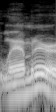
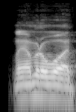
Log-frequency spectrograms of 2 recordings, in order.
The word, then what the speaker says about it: LAMINA1: Is it Laminer or let me am I saying it wrong? Am I butchering it? I asked her about Lamina one.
